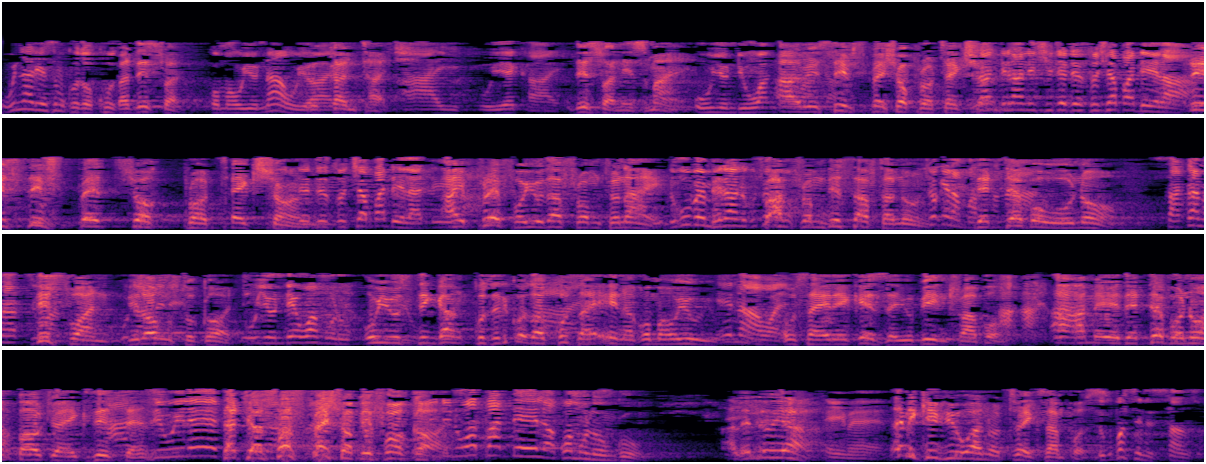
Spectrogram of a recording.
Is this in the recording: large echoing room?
yes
